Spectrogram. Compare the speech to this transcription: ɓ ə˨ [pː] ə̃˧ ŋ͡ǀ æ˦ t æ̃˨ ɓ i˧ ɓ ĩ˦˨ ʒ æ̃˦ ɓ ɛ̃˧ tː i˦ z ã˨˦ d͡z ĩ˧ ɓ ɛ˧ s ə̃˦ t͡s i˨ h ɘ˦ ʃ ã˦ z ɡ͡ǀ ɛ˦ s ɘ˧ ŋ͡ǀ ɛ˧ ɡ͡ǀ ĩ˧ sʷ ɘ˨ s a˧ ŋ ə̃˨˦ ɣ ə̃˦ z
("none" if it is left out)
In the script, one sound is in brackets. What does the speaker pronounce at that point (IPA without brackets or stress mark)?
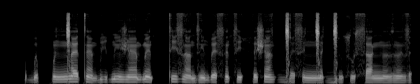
pː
